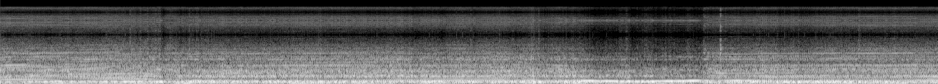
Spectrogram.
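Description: Racing Toyota Corolla AE92's engine heard from inside the stripped cockpit, driven hard with the revs sliding down and climbing again through gear changes and lifts. About six seconds in the revs dip briefly, then pull back up under full throttle.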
